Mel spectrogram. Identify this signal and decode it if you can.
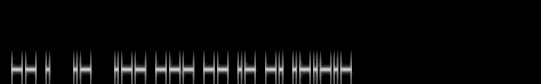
Morse code, heard as a keyed tone, about 34 wpm, 700 Hz. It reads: ME A WOMAN.
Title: Sentences from Top 1500 Words 35wpm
